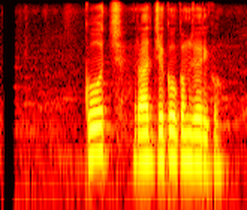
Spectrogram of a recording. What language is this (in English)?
Nepali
